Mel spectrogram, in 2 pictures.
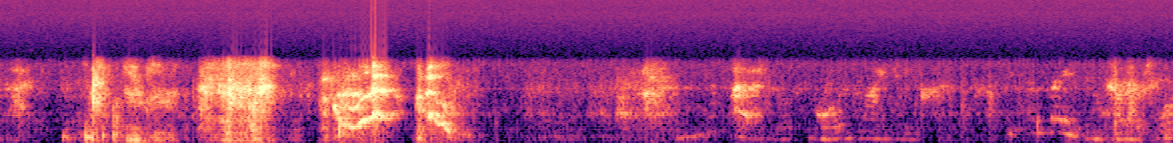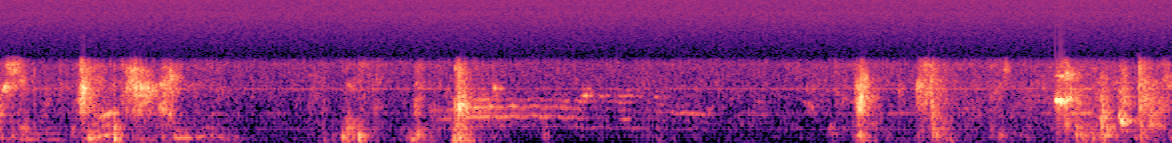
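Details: Miniature Schnauzer and Husky puppies Byron and Dagger tussling in play; a loud run of yips and rough growls at the start, then scattered short whines and yelps with quiet gaps and occasional speech.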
